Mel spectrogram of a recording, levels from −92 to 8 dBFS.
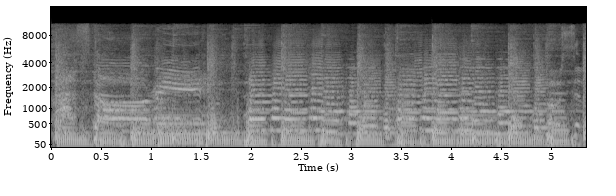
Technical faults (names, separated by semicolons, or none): none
